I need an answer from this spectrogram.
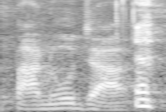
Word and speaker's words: Tanuja: But it's actually T-A, not Yeah. T-H. No, she was a Tanuja. Went to London and dropped the H, and she's Tanuja. It's like English pronunciation.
